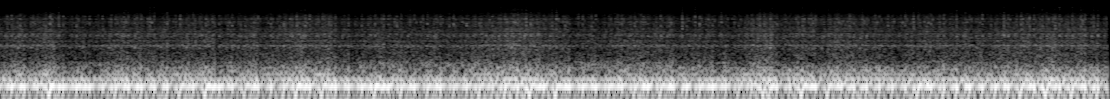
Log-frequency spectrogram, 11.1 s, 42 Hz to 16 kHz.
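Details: Sonex homebuilt aircraft, Jabiru 3300 six-cylinder engine with Rotec TBI, about 50 hours, first engine start after throttle set a quarter inch and mixture full rich; oil pressure 42, EGTs 700-800F; deep even idle thrum, no misses or knocking, sounds really good.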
